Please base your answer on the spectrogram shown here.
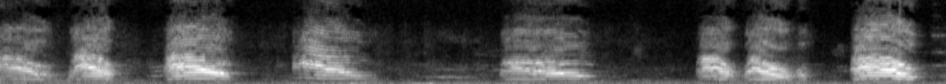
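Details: Pet tomcat calling for a female: loud, rich meows come singly or in quick pairs with short pauses between, each wavering in pitch, over a steady low background hum.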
